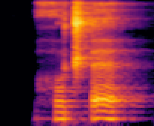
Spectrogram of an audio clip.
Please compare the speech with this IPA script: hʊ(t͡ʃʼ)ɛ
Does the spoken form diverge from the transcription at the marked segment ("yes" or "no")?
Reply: no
